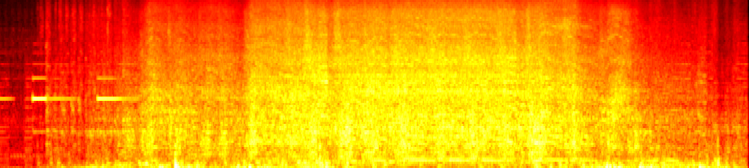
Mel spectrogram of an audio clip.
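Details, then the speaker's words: Van just jump-started after sitting unrun for over a year, owner constantly giving it gas to keep it running: engine revs unevenly and surges with throttle held open; rough running after long storage, cause not confirmed. "This thing has not been ran in a while, so I'm having to constantly give it gas, but you could take the box off now and then be good to go."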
